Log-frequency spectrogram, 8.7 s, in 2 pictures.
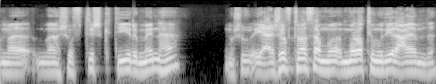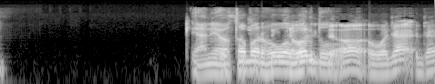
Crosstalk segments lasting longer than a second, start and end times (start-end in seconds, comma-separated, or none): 6.5-7.8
